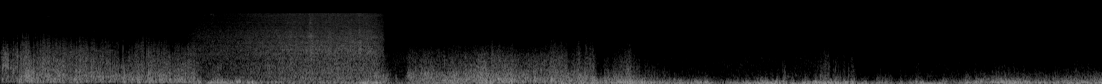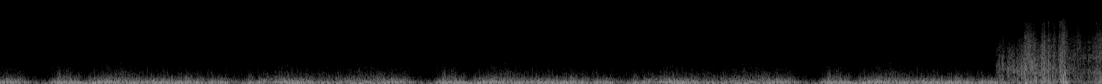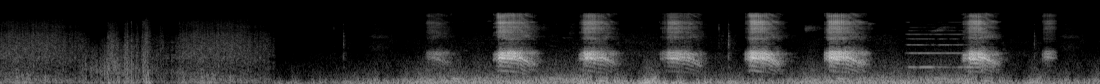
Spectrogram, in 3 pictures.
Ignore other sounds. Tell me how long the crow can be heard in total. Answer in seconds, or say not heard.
6 s.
